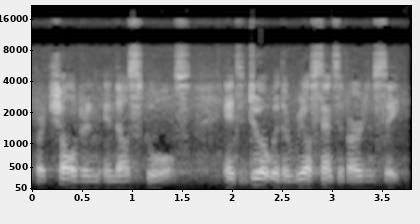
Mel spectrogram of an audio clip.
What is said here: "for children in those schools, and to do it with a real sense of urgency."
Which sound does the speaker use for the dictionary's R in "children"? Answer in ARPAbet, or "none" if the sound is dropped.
R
